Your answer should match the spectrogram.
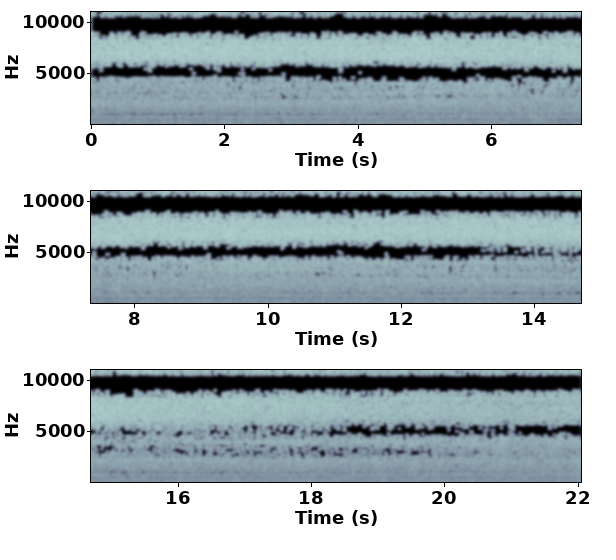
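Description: Mountain waterfall cascading down steep rock slabs: a steady rush of falling water that holds the same level throughout.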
